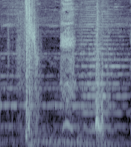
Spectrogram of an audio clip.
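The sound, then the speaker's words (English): Cartoon sound effect of slipping on a banana peel: a quick whoosh, a short arcing tone and a hissy sweep, then a soft thud, with no voices. “Chelsea slips on a banana peel.”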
